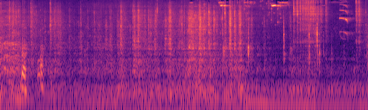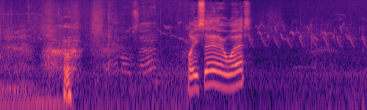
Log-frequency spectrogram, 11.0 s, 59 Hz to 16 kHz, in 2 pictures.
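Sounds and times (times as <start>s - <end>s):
utility vehicle engine humming: 0.0s - 8.2s
loose parts clinking and rattling: 0.2s - 5.7s.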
